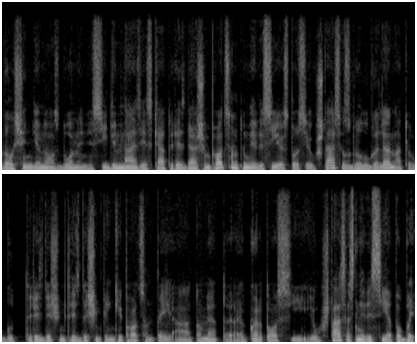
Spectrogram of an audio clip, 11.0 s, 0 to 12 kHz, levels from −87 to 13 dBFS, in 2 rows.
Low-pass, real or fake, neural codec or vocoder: 10.8 kHz; fake; codec, 32 kHz, 1.9 kbps, SNAC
